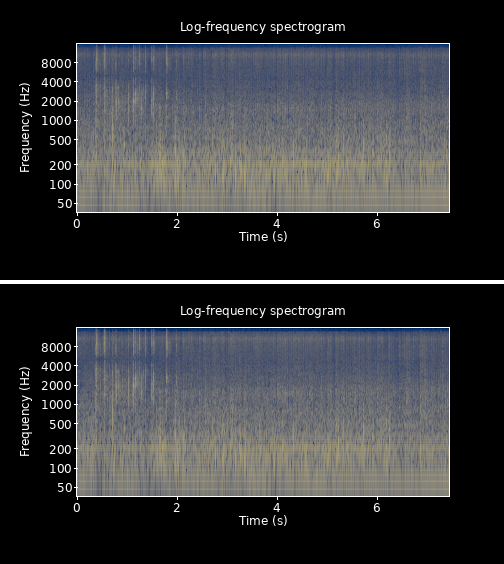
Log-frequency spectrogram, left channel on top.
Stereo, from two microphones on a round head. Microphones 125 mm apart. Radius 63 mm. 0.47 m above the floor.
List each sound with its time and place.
0.4 s crushing: 30° right (ahead or behind)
